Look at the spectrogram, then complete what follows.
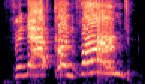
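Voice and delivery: loud, high, drawn-out proclamation; mock-triumphant, slow high shout. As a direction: bellow it slowly like a big reveal. Mock triumphant announcement of a find.

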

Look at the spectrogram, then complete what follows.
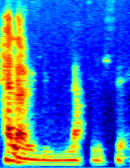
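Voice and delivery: low, soft, quick hello; polite greeting. Acted. Narrator politely greeting the Bacon painting, low and soft. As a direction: greet softly, pitched well down. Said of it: "be polite".

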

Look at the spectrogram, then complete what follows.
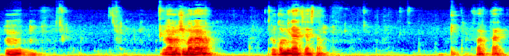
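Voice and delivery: talking with food in mouth; eating between words; chewing food. Real, not acted. Seen 0: Just ate a forkful; jaw working between phrases while cutting food.

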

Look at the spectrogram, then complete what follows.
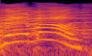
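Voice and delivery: high, loud call through a laugh; laughing high shout. Acted. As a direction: call over to the boss. Man calls out to posse.

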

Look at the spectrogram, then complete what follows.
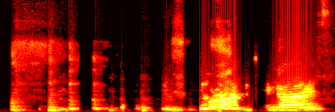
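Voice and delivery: drawn-out, loud laughing ask; laughing question. Real, not acted. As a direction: laugh it out to the audience.

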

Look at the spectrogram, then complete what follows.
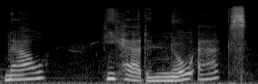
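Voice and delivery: plain reading voice

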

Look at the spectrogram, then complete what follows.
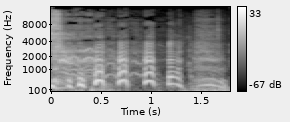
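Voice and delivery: high burst of laughter at a mate's bad luck. Real, not acted.

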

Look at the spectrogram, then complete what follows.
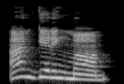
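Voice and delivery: loud, high threatening shout; angry yell. Acted. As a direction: storm off, loud. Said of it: "Nancy yelled".

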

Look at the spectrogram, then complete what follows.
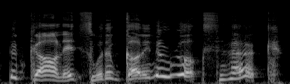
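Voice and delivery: miserable high-pitched wail; Sniff. A narrator's reading. Sniff laments the garnets to Snufkin, wailing miserably. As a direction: whine it loudly in a tiny, tearful voice. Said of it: "said Sniff miserably".

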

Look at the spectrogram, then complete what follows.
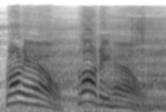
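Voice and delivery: loud, high startled yell; repeated cry of alarm; shouted bloody hell. Real, not acted. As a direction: blurt it out in shock.

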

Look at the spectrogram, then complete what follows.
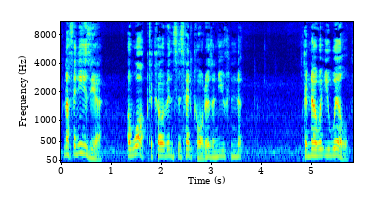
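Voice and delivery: high, light carefree voice; airy gentleman. A narrator's reading. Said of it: "Mister Skimpole".

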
